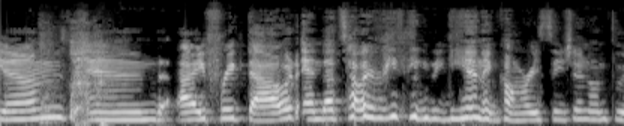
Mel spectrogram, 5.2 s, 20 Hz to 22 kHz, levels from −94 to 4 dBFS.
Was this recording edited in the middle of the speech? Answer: yes; 1 cut; at 2.5 s

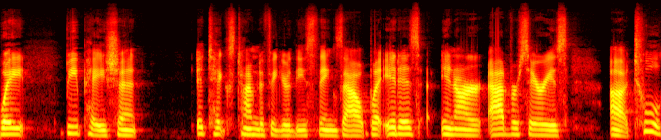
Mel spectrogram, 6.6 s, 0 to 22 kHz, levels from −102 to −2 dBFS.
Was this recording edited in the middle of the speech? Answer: no; 0 cuts

